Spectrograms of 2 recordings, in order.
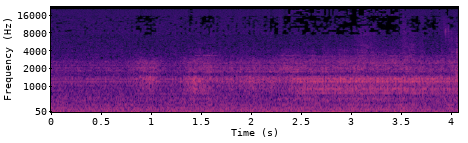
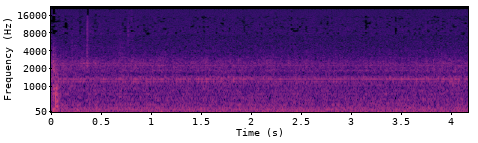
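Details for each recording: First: Moffat (Crosley) G2465 five-tube radio, powered up on dim-bulb/variac around 91–100 V, tuning between stations: steady hiss with thin buzzing tone; electrical interference picked up. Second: Moffat (Crosley) G2465 five-tube radio at first power-up, brought up slowly to about 100 V: a steady low hum under an even hiss with a faint whistle and shop interference, with no station tuned yet; operating normally.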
